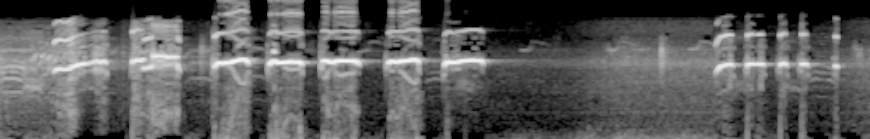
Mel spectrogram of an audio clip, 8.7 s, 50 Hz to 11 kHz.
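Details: Ospreys at their Barnegat Light nest in New Jersey, 12 September 2022, captured by live cam: seven loud slurred whistles in a row, a short silence, then a burst of shorter, quick chirped notes.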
